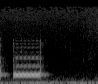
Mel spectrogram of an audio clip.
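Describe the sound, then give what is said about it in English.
A single telephone keypad tone sounds clearly for under half a second as a phone call is dialed, a steady electronic beep standing alone over a faint low background hum, with no one speaking. “I want to get Craig Richards on the phone because dial him”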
